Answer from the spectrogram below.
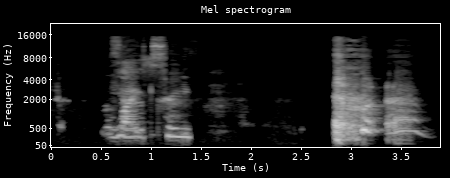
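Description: coughing

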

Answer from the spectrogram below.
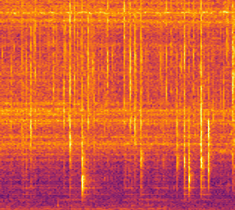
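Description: water running

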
